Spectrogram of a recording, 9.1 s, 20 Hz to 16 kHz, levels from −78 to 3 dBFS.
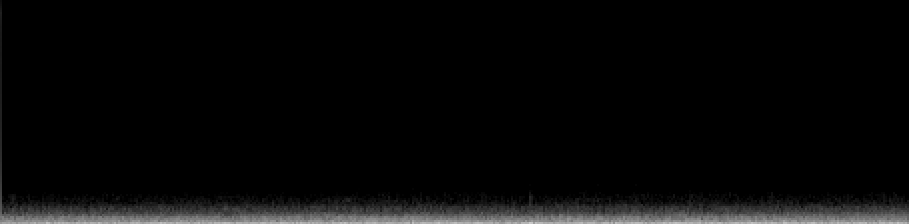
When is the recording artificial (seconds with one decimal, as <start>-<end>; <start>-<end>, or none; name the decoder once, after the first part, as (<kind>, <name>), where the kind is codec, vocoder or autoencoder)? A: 1.8-2.5 (codec, SNAC); 3.0-3.6; 5.4-7.3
